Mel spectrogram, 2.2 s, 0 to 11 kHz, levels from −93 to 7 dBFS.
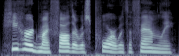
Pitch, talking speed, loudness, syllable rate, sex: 200 Hz, 240 wpm, -17 LUFS, 5.6 syllables/s, female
